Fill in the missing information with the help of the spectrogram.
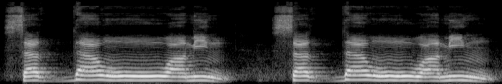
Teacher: idğam mə'al-ğunnə olur. Nun hərfi vəvə çevrilir.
